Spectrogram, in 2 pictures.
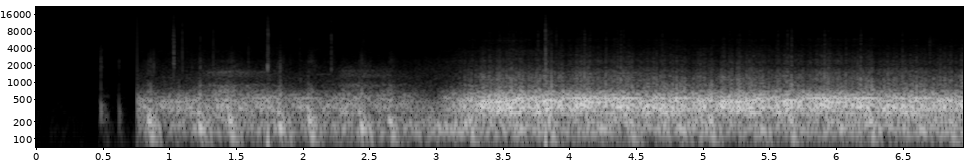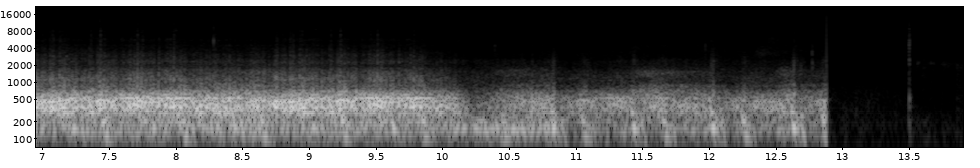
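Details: Loud, continuous rumbling machinery murmur with no gap between beats, swelling louder mid-clip, from a congenital heart disease teaching example: patent ductus arteriosus.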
